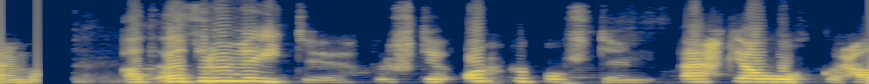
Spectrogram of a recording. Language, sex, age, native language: Icelandic, male, 12, Icelandic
